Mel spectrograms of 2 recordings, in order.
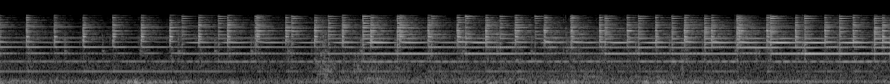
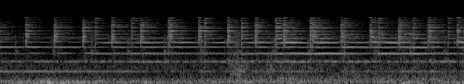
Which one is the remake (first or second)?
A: second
